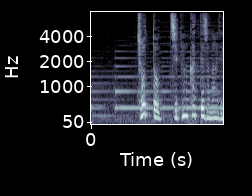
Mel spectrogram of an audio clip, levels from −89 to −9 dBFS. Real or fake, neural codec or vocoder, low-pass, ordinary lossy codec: real; none; none; none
